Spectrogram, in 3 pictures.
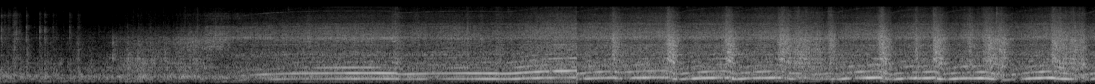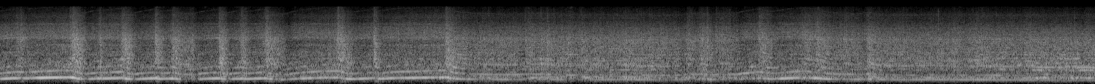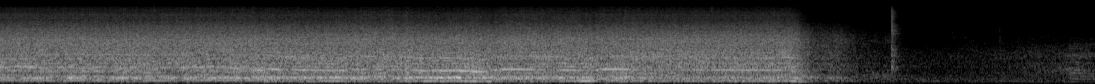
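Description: Vita-Mix blender grinding a packed jar of carrots and other raw produce. The motor spins up over the first few seconds, then its pitch dips and recovers again and again under the load while hard chunks knock and rattle in the jar. After about fifteen seconds the knocking stops and the motor runs more steadily as the produce turns to pulp, cutting off at the end.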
